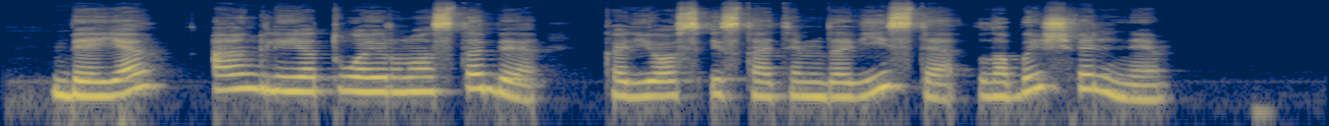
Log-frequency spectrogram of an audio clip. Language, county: Lithuanian, Vilnius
